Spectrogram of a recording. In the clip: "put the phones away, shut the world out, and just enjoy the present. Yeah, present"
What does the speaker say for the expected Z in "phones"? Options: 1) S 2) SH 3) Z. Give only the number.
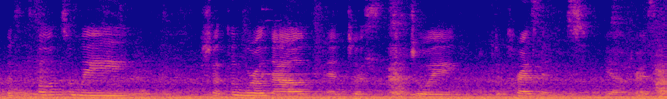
3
